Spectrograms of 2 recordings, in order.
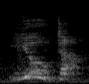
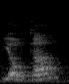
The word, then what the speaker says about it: iota: The short iota is pronounced, well, it's not pronounced like I in pit, but the long iota is still iota.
